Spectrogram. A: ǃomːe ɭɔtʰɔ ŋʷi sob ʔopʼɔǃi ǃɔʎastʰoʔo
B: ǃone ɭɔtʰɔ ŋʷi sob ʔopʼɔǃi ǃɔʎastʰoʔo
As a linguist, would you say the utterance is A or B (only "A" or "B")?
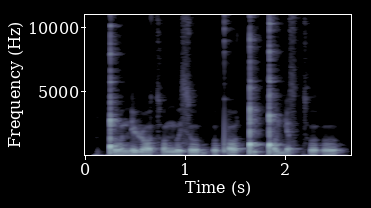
B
